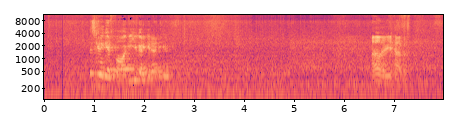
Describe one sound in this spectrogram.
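A man speaks muffled through a respirator mask, close by.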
